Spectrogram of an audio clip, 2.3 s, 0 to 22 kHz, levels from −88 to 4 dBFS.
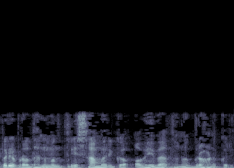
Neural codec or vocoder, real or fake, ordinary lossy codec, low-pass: none; real; none; 7.2 kHz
